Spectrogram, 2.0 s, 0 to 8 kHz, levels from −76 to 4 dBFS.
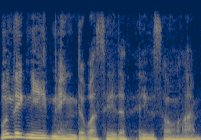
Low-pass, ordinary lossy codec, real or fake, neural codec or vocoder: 7.2 kHz; none; fake; codec, 24 kHz, 0.9 kbps, WavTokenizer, medium speech release version 1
